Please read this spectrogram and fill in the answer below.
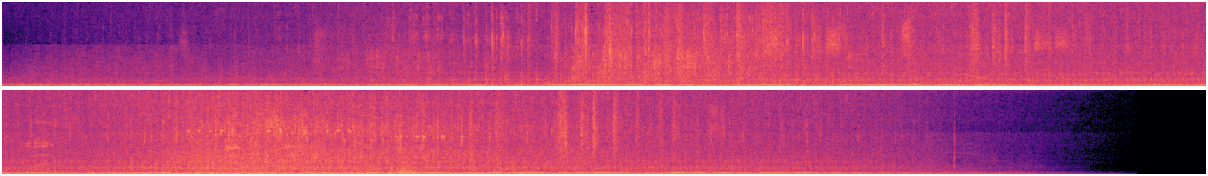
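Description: Dense, steady low drone of a film's closing sound design, with a sustained hum and a rumbling wash of noise over it, building in loudness over the first several seconds and fading out at the very end.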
